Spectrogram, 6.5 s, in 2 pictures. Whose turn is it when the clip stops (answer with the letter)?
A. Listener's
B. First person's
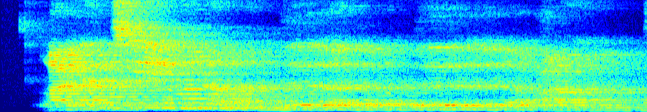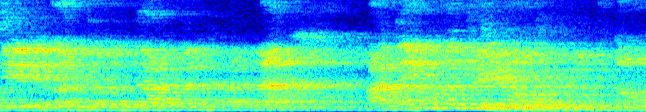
A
